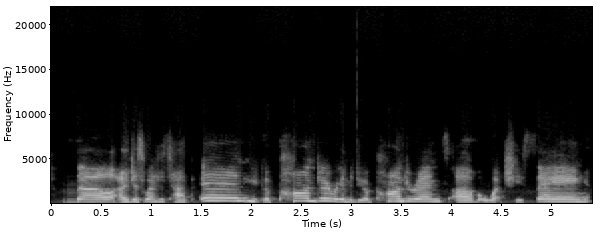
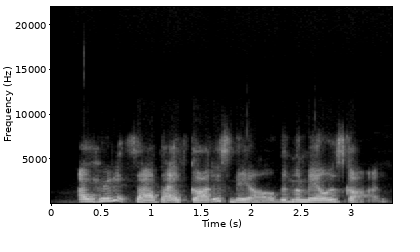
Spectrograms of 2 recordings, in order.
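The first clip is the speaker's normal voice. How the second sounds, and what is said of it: Soothing teacher voice. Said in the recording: “I'm going to try to use my teacher voice, soothing.”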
